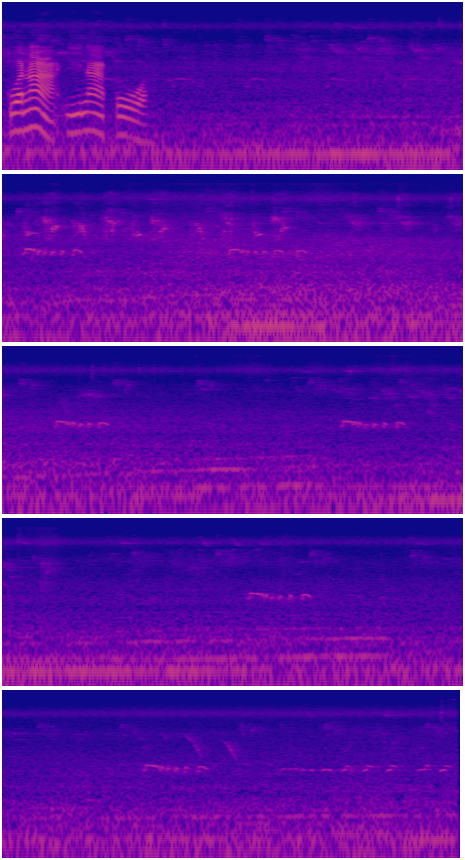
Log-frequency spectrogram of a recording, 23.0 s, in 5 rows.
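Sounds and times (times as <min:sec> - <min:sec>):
warbling bird call: 0:00.0 - 0:07.9, 0:09.7 - 0:10.6, 0:12.6 - 0:14.4, 0:16.2 - 0:17.2, 0:19.8 - 0:23.0
birds chirping: 0:00.0 - 0:23.0.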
